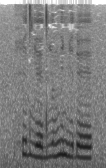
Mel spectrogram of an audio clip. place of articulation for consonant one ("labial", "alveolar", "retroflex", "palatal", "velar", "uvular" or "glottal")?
glottal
